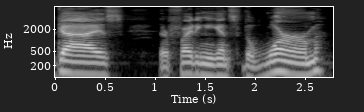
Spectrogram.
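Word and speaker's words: Wyrm: or the good guys they're fighting against the worm spelled with an Y w-y-r-m which is essentially destroying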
